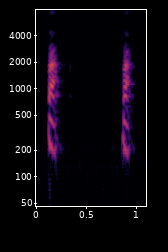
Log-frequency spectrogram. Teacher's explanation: Makhrajul huruf ta, punggung ujung lidah kita menempel ke gigi gusi bagian atas ya. Gigi gusi seri atas ya.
